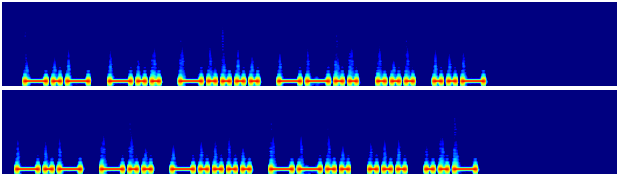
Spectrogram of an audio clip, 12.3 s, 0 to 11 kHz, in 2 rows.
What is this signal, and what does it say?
Morse code, heard as a keyed tone, about 17 wpm, 700 Hz. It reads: KD6ZSU KD6ZSU
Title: USA Call Signs - 6 Characters - Repeated 2x - 17wpm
